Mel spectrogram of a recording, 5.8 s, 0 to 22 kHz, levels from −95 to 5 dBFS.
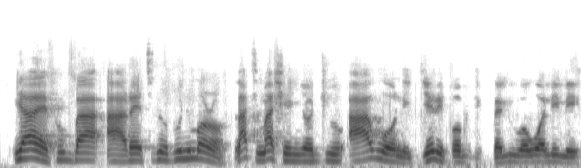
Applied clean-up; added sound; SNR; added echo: neural mask model DeepFilterNet 3.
